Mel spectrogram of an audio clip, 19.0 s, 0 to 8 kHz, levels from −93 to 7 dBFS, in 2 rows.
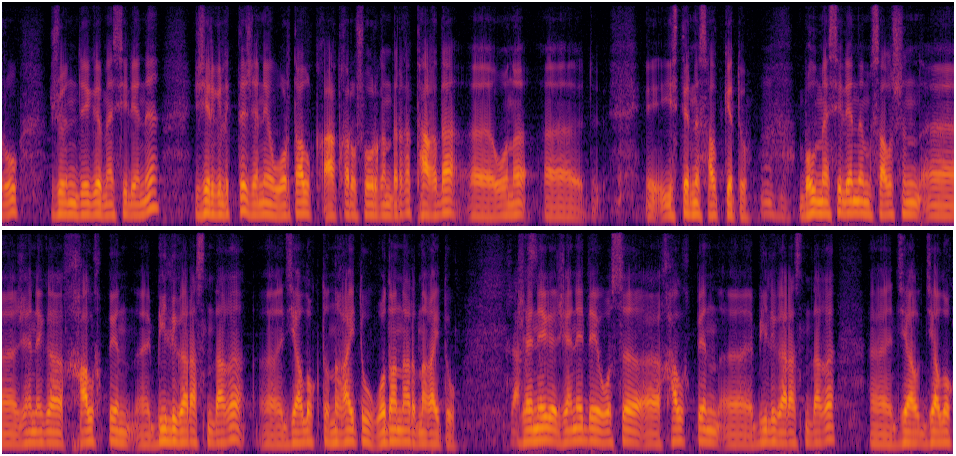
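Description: Between 9.20 and 9.82 s there are scattered short gaps: about four brief dropouts, each no longer than roughly 10 ms, totalling around 40 ms. The receiver covered each one by extending the preceding sound, so the audio stays continuous but picks up small ticks and smeared hiccups. On a waveform these appear as short stretches of repeated, slightly flattened cycles. The spectrogram shows thin vertical seams where the texture briefly freezes, all below the call path's 8 kHz ceiling.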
